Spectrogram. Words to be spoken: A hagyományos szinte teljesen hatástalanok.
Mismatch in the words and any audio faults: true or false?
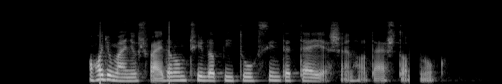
true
